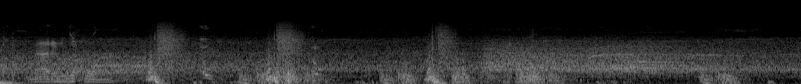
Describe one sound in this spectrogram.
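Punches land with sharp smacks.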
